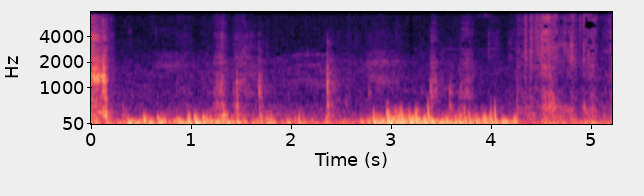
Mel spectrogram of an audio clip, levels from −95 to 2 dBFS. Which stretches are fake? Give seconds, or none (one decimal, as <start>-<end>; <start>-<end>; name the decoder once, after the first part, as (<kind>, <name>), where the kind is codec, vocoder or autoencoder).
none

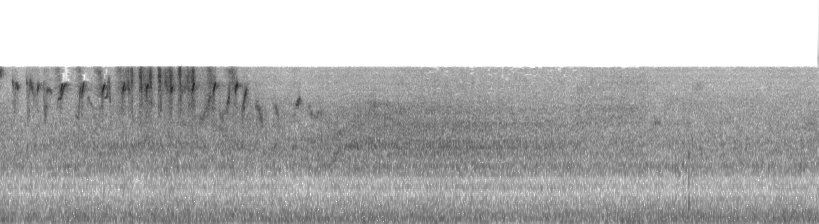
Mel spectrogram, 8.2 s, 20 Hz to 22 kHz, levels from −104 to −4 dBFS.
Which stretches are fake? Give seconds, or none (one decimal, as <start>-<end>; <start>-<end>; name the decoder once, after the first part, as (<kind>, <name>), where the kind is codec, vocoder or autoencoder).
0.0-0.5 (codec, DAC); 1.1-4.2; 6.4-8.2

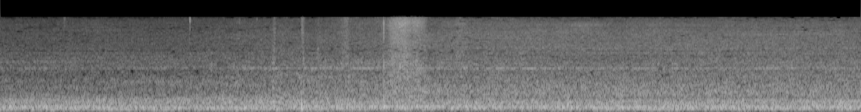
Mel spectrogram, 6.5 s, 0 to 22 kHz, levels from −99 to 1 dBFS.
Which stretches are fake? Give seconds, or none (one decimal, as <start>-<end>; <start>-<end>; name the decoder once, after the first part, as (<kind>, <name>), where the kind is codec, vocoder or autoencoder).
none

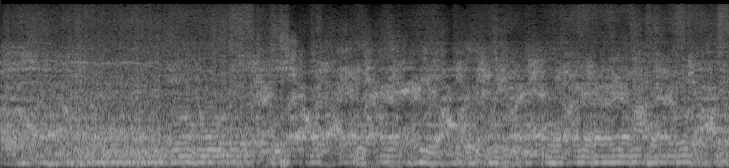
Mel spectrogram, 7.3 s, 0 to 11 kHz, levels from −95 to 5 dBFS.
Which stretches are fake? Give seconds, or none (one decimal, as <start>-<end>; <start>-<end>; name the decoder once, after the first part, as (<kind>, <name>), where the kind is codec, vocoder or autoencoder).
0.0-0.7 (codec, SNAC); 1.6-7.3

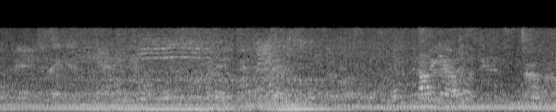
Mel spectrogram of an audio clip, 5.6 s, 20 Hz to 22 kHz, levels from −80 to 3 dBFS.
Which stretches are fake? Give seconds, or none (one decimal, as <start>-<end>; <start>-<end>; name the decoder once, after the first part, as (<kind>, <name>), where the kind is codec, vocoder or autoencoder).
0.9-2.7 (vocoder, Vocos)

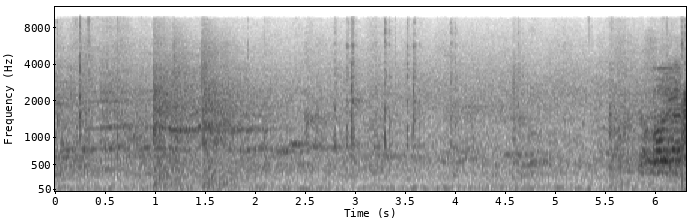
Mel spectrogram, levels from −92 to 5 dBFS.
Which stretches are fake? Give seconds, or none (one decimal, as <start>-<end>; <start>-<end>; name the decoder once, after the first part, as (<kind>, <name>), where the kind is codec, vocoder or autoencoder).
1.7-3.5 (vocoder, Vocos); 4.9-6.3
